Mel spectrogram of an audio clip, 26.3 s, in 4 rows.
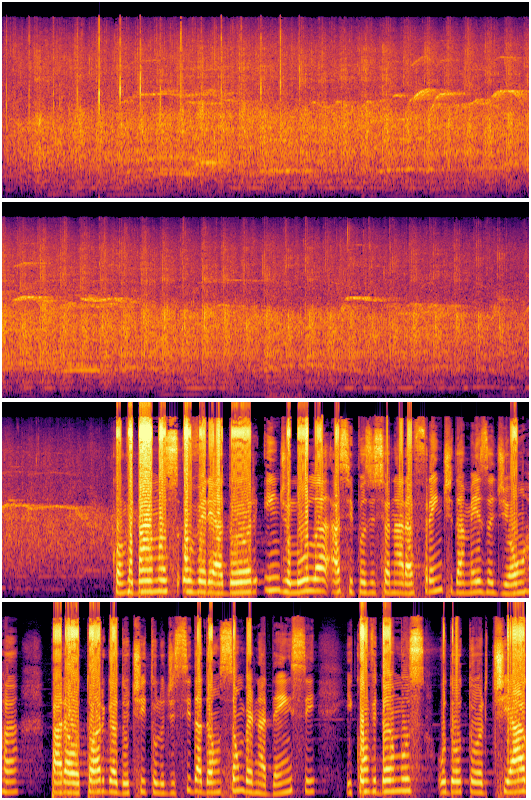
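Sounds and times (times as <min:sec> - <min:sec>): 
audience applause: 0:00.0 - 0:14.7
speech: 0:14.6 - 0:26.3.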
